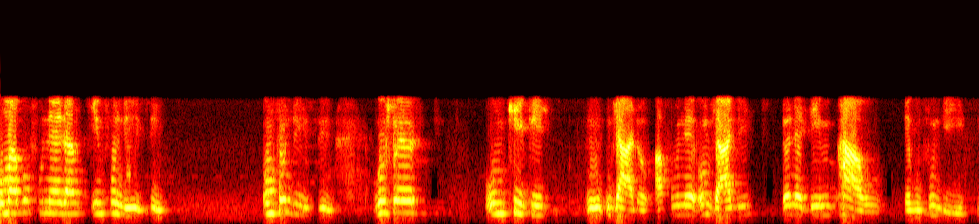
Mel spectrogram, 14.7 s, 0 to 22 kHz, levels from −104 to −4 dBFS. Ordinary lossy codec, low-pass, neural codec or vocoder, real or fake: none; 3.6 kHz; none; real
